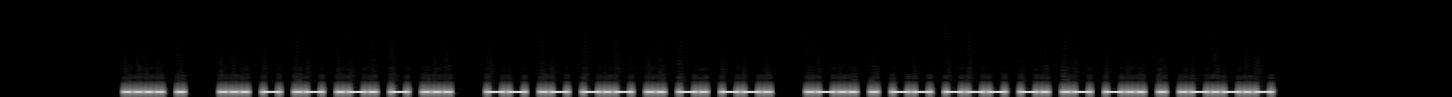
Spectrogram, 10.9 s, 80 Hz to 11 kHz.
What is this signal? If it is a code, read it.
Morse code, heard as a keyed tone, about 30 wpm, 700 Hz. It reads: HE STARTS MAKING LEMONADE.
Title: Additional Easy Phrases 30wpm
